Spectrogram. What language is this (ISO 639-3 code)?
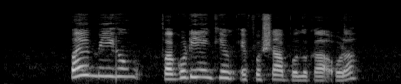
div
